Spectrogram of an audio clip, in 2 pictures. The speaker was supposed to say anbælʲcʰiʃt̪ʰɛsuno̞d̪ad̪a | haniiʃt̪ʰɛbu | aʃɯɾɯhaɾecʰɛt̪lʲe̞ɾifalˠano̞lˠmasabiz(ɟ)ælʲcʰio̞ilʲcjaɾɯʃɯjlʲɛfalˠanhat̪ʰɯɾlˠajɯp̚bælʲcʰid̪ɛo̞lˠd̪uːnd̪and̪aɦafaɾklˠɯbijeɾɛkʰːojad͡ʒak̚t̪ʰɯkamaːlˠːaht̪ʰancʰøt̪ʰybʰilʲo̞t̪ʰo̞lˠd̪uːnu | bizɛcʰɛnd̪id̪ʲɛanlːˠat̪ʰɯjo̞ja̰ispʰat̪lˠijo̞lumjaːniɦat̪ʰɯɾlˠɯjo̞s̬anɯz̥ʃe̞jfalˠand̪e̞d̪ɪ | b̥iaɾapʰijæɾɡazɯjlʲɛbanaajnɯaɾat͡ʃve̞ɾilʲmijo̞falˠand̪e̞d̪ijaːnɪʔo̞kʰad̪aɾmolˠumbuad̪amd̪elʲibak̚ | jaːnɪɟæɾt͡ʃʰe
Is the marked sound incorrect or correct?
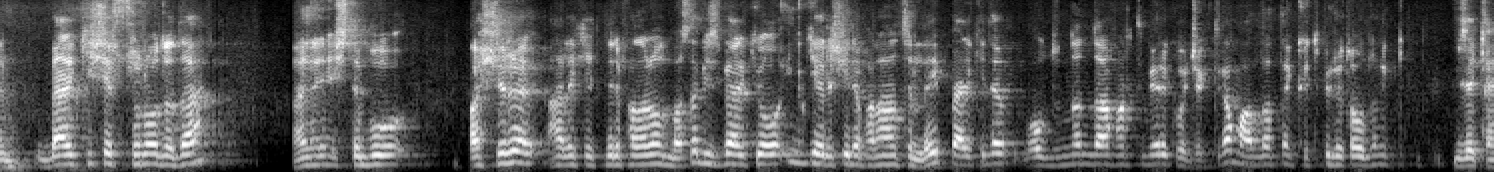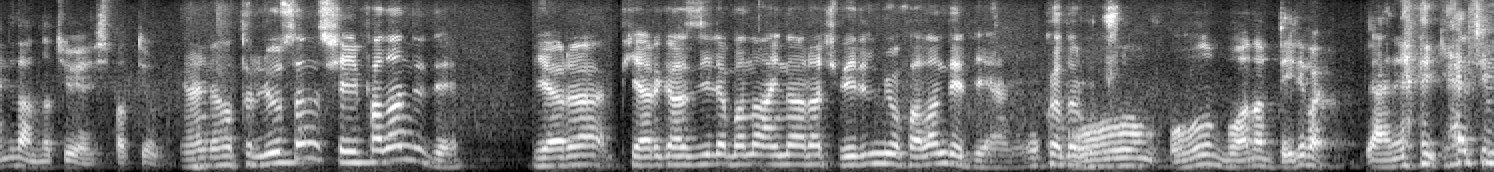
incorrect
